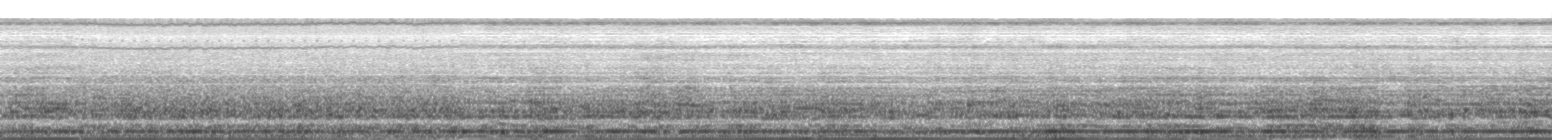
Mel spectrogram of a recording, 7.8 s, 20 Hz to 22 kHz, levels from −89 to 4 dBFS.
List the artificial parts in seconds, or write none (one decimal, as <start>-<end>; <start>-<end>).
0.0-0.4; 2.3-7.8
